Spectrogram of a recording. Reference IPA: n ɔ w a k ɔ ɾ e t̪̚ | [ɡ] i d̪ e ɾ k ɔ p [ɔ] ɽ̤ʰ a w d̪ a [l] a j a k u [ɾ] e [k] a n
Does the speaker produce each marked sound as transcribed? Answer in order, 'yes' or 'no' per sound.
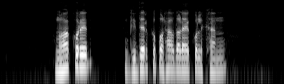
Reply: yes, yes, no, no, no

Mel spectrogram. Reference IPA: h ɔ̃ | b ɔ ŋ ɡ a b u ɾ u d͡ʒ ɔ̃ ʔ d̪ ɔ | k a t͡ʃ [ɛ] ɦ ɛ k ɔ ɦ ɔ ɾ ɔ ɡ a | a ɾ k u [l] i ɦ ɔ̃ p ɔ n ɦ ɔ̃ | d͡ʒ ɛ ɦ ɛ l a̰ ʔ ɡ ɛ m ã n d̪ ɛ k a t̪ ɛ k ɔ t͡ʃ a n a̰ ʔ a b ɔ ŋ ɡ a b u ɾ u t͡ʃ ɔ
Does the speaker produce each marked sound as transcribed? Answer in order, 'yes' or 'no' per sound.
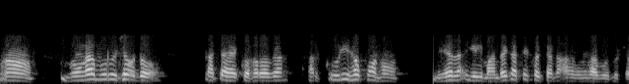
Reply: no, no

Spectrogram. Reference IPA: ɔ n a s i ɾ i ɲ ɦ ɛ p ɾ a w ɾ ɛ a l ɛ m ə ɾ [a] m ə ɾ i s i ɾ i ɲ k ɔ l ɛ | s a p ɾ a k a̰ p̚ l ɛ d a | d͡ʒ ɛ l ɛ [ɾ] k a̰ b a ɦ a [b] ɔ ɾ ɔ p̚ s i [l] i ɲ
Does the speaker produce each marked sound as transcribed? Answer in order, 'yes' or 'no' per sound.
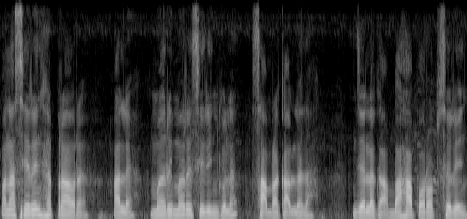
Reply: no, no, no, no

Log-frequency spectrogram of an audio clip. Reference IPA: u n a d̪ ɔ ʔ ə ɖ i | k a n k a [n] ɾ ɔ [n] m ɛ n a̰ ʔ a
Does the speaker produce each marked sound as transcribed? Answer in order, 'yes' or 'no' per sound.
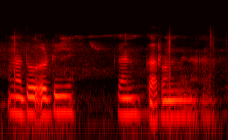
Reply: no, yes

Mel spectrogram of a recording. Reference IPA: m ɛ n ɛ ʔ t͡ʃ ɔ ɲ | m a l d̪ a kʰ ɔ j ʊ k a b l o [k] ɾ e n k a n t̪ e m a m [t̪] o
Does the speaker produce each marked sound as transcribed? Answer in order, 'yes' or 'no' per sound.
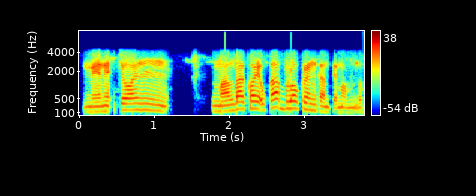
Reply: yes, no

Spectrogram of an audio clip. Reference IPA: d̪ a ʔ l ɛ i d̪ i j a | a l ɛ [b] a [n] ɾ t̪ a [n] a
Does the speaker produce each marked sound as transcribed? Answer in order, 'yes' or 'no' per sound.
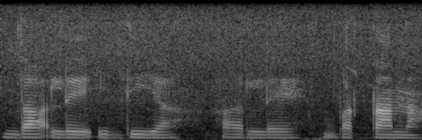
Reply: yes, no, yes

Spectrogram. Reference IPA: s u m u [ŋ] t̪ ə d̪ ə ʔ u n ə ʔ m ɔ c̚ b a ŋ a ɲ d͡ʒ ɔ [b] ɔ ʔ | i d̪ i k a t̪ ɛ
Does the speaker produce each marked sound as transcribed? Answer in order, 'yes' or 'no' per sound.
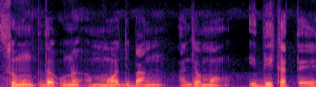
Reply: yes, no

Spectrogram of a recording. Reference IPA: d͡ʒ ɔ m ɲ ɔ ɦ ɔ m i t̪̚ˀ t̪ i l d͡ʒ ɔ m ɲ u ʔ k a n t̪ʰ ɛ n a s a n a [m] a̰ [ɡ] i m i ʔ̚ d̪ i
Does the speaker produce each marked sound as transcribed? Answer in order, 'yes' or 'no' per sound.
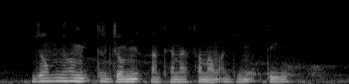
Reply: yes, yes

